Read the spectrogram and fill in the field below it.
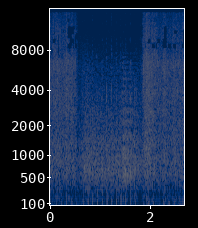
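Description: Rapid bursts of MG3 machine gun fire in the Cold War strategy game Wargame: Red Dragon, a fast, even rattle of shots continuing through the whole stretch at a moderate distance, with no voices.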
